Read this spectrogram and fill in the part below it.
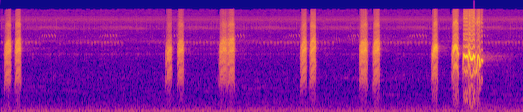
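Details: Vigorous sooty-headed bulbul song used to attract wild bulbuls: paired short, clipped chirps repeated at intervals, ending in a louder harsh, chattering burst.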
